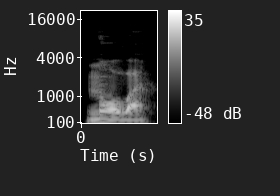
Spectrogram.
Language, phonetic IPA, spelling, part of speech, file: Russian, [nɐˈva], нова, adjective, Ru-но́ва.ogg
- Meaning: short feminine singular of но́вый (nóvyj, “new”)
